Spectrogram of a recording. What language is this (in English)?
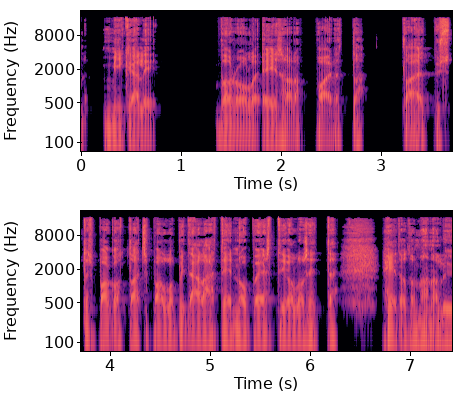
Finnish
